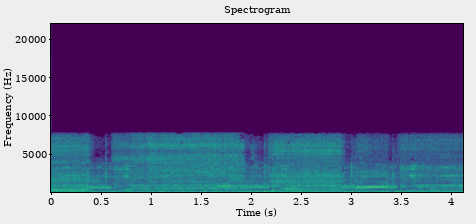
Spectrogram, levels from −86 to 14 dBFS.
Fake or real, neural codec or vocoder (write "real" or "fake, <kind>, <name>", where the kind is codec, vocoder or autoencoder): real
